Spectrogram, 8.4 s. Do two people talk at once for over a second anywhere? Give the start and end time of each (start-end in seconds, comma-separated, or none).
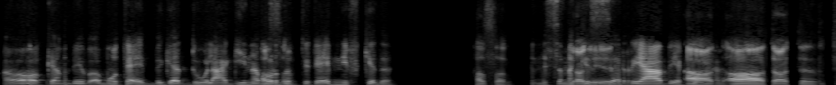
none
